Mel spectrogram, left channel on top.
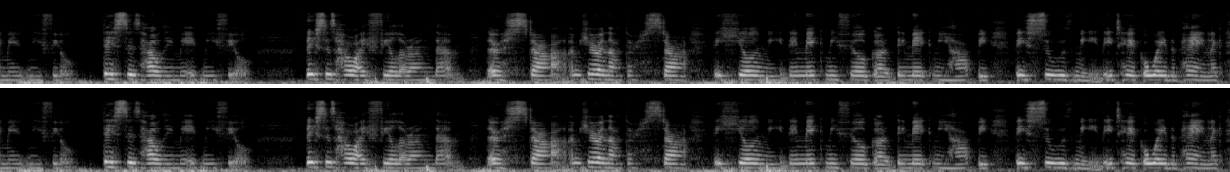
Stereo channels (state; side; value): identical; both; correlation 1.00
